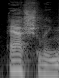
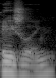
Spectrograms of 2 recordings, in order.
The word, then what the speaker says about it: Aisling: on in the league getting aisling or aisling depends on your pronunciation into high tier research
